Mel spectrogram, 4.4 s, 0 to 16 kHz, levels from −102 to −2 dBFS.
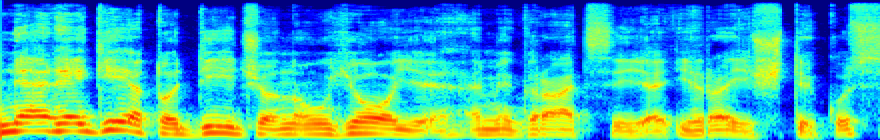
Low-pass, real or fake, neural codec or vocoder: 14.4 kHz; fake; vocoder, 44.1 kHz, 128 mel bands, Pupu-Vocoder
